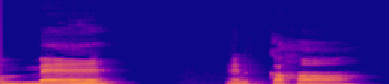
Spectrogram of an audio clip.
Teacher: I have written an N at the end of these two words, but really there's no N at the end. It's a nasal sound coming through your nose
